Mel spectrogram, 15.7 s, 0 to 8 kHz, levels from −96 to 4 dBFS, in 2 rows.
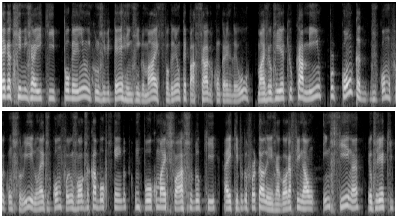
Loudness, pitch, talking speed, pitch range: -22 LUFS, 160 Hz, 200 wpm, 145-175 Hz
